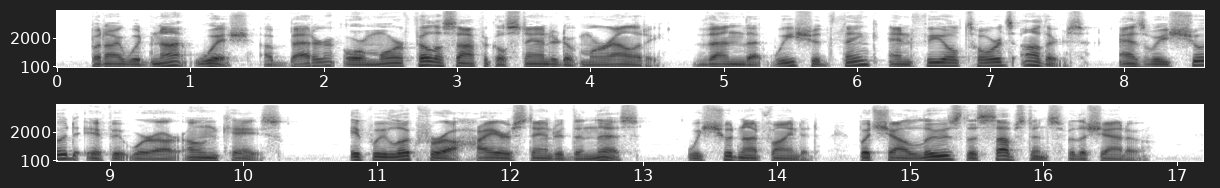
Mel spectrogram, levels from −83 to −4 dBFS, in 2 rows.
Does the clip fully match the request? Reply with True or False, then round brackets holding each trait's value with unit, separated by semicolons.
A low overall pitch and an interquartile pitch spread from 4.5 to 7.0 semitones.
True (105 Hz; 5.3 semitones)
